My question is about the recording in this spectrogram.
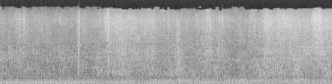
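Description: Polar bear cub splashing and thrashing in a pool, with water sloshing and spraying in repeated short bursts over a steady low hum.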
